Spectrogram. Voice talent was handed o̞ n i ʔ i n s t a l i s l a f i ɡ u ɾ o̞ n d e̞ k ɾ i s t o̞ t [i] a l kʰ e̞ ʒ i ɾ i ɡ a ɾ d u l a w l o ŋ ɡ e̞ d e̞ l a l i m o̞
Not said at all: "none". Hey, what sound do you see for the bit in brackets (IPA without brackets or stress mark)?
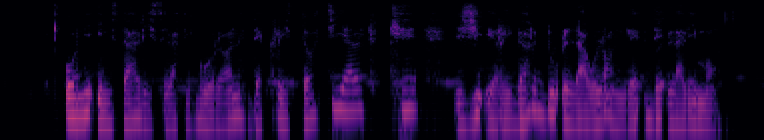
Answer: i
